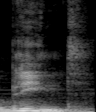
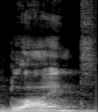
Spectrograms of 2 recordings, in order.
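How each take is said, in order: First: The vowel sounds like 'ee', as it's spelled. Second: The vowel sounds like 'eye', the English way. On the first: "tylko blind. Tak jak się pisze" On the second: "nie mówiło się blind"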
